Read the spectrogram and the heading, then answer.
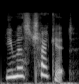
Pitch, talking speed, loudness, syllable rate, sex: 370 Hz, 300 wpm, -16 LUFS, 5.8 syllables/s, female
